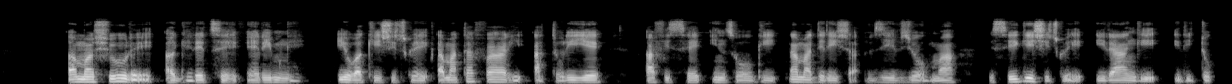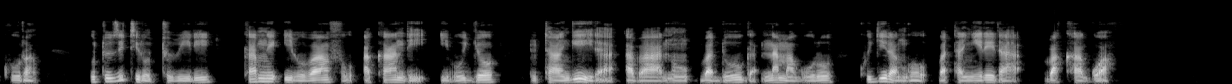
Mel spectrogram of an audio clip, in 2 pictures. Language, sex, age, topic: Rundi, female, 25-35, education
